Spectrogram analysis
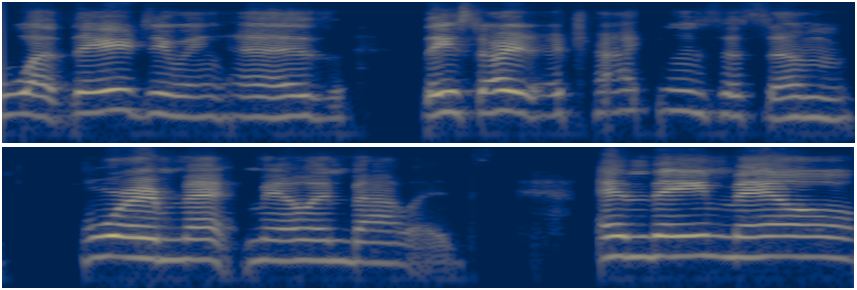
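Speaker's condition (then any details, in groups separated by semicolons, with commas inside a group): Cerebral palsy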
